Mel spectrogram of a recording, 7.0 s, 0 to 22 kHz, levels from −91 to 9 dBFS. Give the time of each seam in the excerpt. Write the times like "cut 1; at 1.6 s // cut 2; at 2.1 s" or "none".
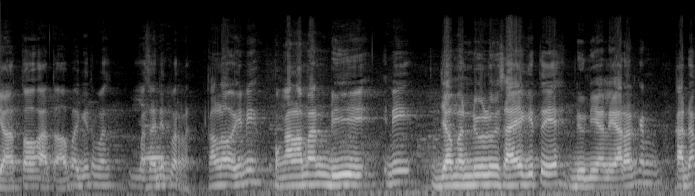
cut 1; at 2.0 s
